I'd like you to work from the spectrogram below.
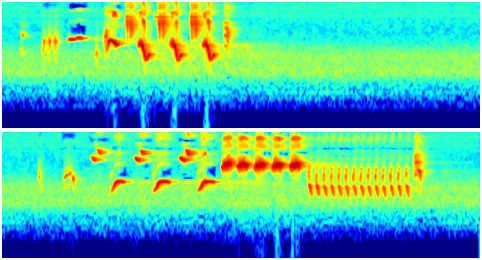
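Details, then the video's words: Common nightingale singing, used as a tutor song for goldfinches: two bursts of varied phrases, sharp rising chirps and buzzy notes, then a fast even rattle-like trill of about twenty notes, with a short pause between phrases. "تغريد جميل للعندليب لتحفيظ طيور الحسون"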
